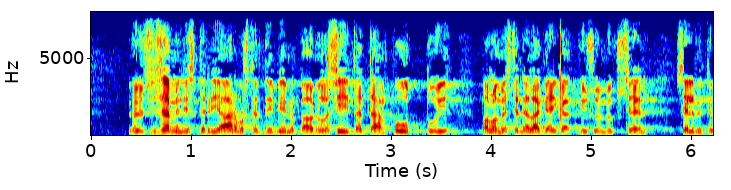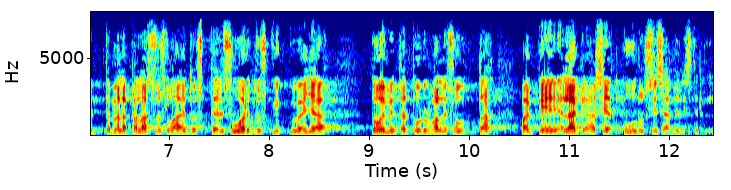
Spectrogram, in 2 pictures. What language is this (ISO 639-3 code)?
fin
